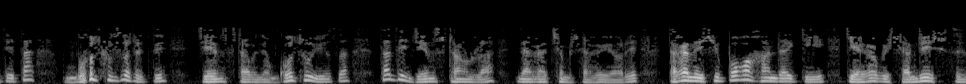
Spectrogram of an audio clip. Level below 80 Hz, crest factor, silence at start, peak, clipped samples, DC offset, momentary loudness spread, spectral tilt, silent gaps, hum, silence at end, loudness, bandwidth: -58 dBFS; 22 dB; 0 s; -2 dBFS; under 0.1%; under 0.1%; 9 LU; -6.5 dB/octave; none; none; 0 s; -24 LUFS; 5.8 kHz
